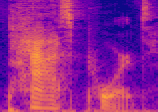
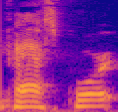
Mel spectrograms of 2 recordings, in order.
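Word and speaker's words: Passepartout: pronounce it I'm different his name is actually pronounced passport Oh what was it sure it's like yeah okay is that who's supposed to be passport because I'm yeah but yeah no his name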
